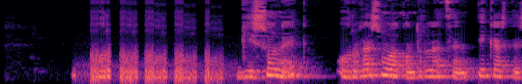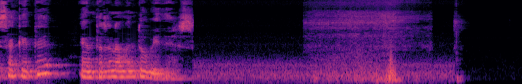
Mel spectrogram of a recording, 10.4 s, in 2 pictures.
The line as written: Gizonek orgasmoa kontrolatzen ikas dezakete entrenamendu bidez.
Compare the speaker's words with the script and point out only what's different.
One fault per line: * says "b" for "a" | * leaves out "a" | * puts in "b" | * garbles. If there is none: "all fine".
all fine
